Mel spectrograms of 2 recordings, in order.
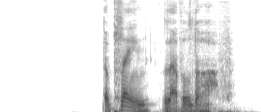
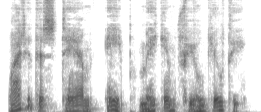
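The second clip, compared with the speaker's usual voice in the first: usual speaking voice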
